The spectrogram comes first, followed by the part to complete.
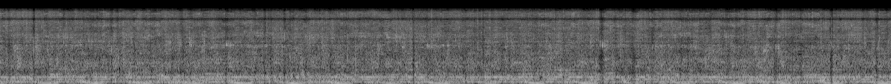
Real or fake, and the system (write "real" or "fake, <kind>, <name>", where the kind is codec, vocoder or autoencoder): fake, codec, SNAC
